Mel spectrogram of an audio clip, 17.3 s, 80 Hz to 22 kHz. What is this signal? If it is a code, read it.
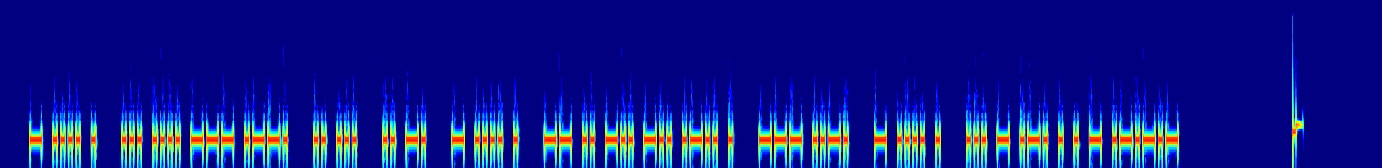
Morse code, heard as a keyed tone, about 25 wpm, 700 Hz. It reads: THE SHOP IS IN THE MIDDLE OF THE STREET.
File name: practice / 25wpm / Sentences with 4-Word Phrases - 25wpm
